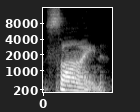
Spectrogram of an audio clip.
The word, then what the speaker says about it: sign: stop sign sign mother will sign my planner sign that's that word so it looks like cigna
